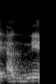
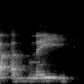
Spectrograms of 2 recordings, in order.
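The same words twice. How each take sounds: First: Said in the usual way. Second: अग्नई said as agnaai, an added vowel before the end; chant-style अग्नई instead of अग्नि; altered Vedic pronunciation. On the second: Shown as a demonstration. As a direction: stretch अग्नि into अग्नई, ending on a long ई. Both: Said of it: "इसको क्या लिख दिया?".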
